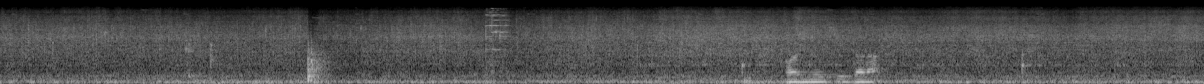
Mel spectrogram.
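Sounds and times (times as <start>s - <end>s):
butter sizzling in a frying pan: 0.0s - 12.0s
light metallic clink: 4.8s - 5.2s.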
